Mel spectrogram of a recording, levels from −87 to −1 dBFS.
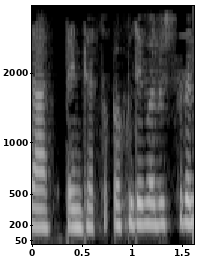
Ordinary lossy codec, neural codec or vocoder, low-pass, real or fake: MP3, 16 kbps; codec, 16 kHz, 0.5 kbps, X-Codec, HuBERT features, trained on balanced general audio; 3.6 kHz; fake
